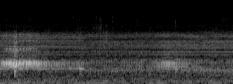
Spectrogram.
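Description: A portable EMG signal amplifier switched on, its speaker giving a buzzing tone for about the first second, then a steady electrical hum and hiss.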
